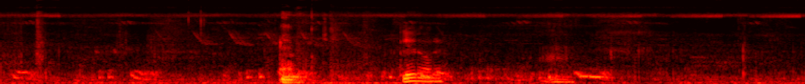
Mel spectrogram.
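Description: Domestic pigeons cooing: several short, low coos spread through the few seconds, with a short knock about three seconds in.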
